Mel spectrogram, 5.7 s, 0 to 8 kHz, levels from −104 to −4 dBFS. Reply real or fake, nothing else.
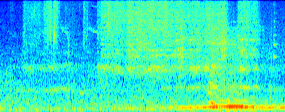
real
